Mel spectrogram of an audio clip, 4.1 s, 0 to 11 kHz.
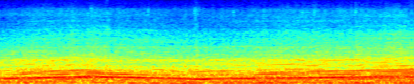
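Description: A Honda S2000 with its VTEC engine accelerates hard, heard from inside the car: a loud, steady engine drone that climbs in pitch through the gears, with no talking over it.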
